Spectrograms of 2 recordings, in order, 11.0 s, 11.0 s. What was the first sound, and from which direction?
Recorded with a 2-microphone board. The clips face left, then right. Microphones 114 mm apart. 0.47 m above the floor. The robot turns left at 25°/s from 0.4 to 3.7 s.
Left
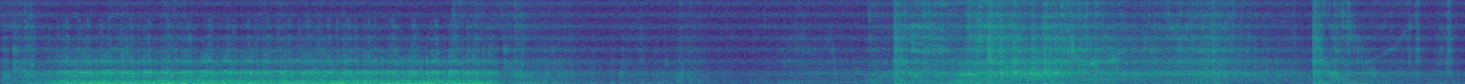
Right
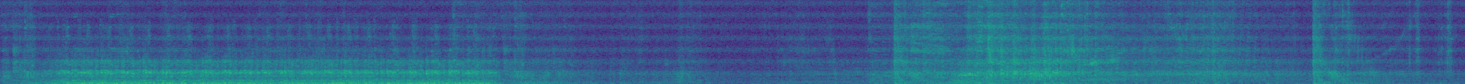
Only background noise.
